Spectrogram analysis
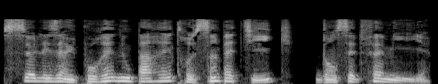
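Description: Male scripture reader, measured and solemn; husky, dry close sound. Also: mid-range voice, animated, a little mellow, no room sound. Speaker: Bible reader and commentator. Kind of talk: scripture reading with devotional commentary.

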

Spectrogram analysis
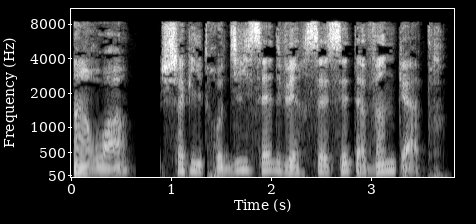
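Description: A man reading a Bible passage aloud in slow, measured short phrases. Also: medium pitch, husky, no echo. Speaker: scripture reader.

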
